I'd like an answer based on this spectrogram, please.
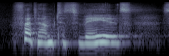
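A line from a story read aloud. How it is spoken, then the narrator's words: Embarrassed laugh. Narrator (German): sagte sie und lachte verlegen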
